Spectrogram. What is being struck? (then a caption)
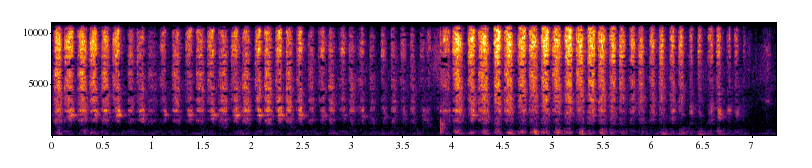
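Colored pencil on a paper sheet. A green colored pencil is rubbed back and forth in quick, repeated shading strokes across a flat paper coloring sheet, while the other hand, with long red nails, rests on the page. Each stroke gives a dry, bright, scratchy rasp with a soft low rumble beneath, in a steady rhythm. The strokes grow noticeably louder and harsher about halfway through, then ease off at the end.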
